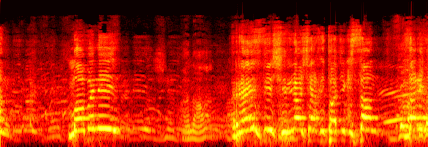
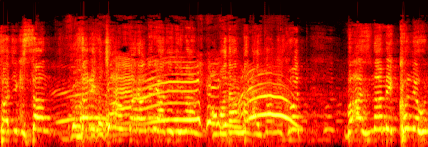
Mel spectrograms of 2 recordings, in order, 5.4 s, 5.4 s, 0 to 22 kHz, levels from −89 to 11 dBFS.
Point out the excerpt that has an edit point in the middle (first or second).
first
